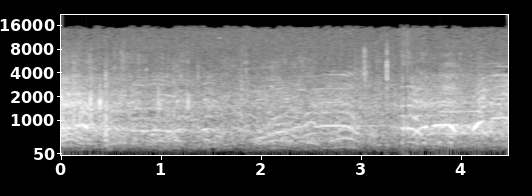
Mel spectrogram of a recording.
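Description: Several raised voices of rugby players and spectators overlapping, with no clear words, and a louder shout about three and a half seconds in.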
